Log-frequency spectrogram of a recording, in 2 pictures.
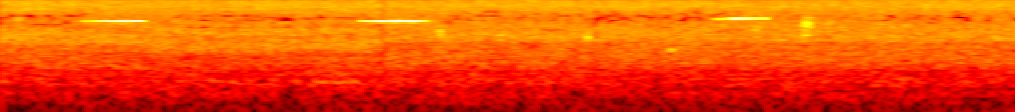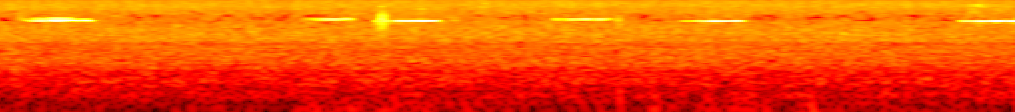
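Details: A Little Forktail (Enicurus scouleri fortis, the Taiwan endemic subspecies of mountain streams) gives brief, thin, high-pitched whistled notes at irregular intervals, about one every three seconds, over the steady rush of a fast stream.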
